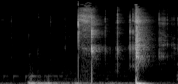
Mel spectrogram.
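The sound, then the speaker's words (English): A can of LaCroix sparkling water is cracked open: a soft low thump, then a sharp metallic pop with a brief fizzy hiss, followed by a couple of crisp clicks. No one speaks. “You listeners, picture it to be a beer. It's not. It's a LaCroix.”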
